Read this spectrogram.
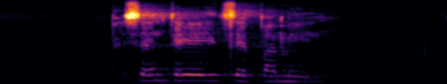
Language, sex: Tswana, male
